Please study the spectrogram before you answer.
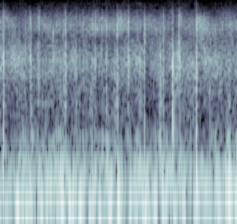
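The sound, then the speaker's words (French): Flames burning leaves crackle with many sharp, irregular pops and snaps over a steady hiss, with no voices. “Des flammes brûlent les feuilles, même celles que Stéphane, terrifié, tient à la main.”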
